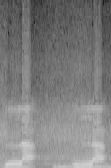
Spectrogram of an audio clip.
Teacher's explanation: Ya, bertemunya apa? Huruf lam keluar dari ujung dua tepi lidah. Keluar dari ujung dua tepi lidah. Pada akhir ujung lidah menempel pada gusi dari gigi-gigi bagian atas.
